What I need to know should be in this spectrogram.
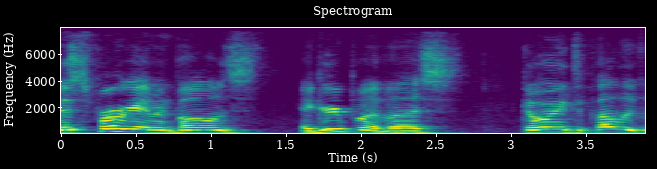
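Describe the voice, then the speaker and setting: Audible room echo surrounds a man speaking at a fairly slow pace with fairly high pitch and ordinary pitch variation. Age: 20s. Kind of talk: prepared speech.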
